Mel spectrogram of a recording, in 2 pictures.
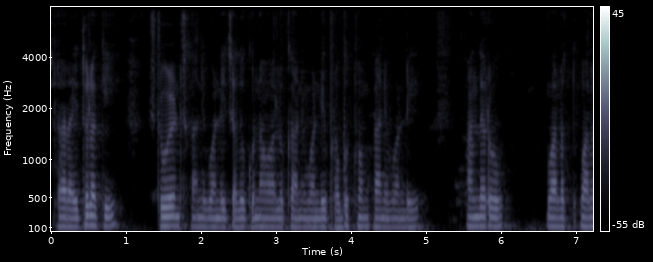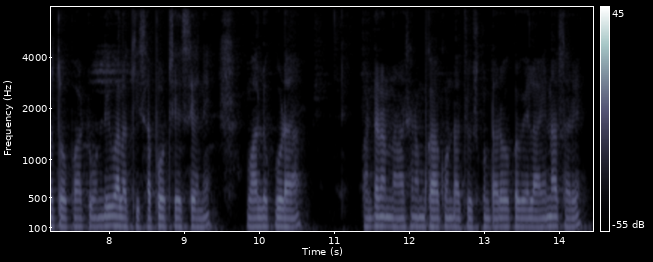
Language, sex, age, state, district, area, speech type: Telugu, male, 18-30, Telangana, Nalgonda, urban, spontaneous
